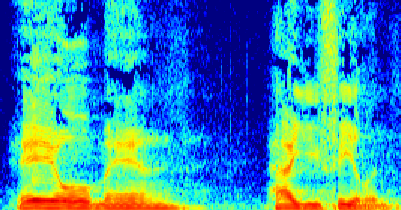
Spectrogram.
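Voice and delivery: a hint of a rough good old boy, drawn out. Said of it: "as redneck as they come, and he goes".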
